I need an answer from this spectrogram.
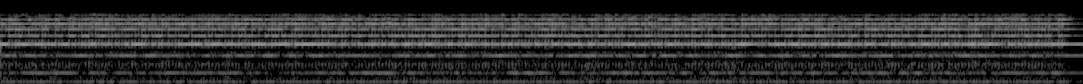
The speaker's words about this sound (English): All right, I know that's the bell. Just remember, I dismiss you, not a bell.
